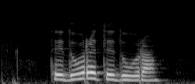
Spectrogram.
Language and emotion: Russian, neutral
